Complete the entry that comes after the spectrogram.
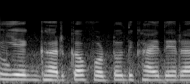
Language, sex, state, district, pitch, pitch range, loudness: Hindi, female, Jharkhand, Deoghar, 210 Hz, 205-215 Hz, -16 LUFS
